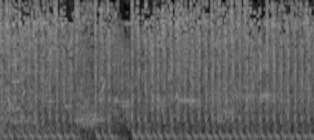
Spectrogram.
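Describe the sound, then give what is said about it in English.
A loud automatic rifle is emptied of its entire clip into a bear's head, firing in rapid, sustained bursts, the shots blurring into a continuous rattle with only a brief hitch partway through. No voices are heard. “And taking Lena's action from the script, Radek opens fire with the automatic rifle, emptying the entire clip into the bear's freakishly deformed head.”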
